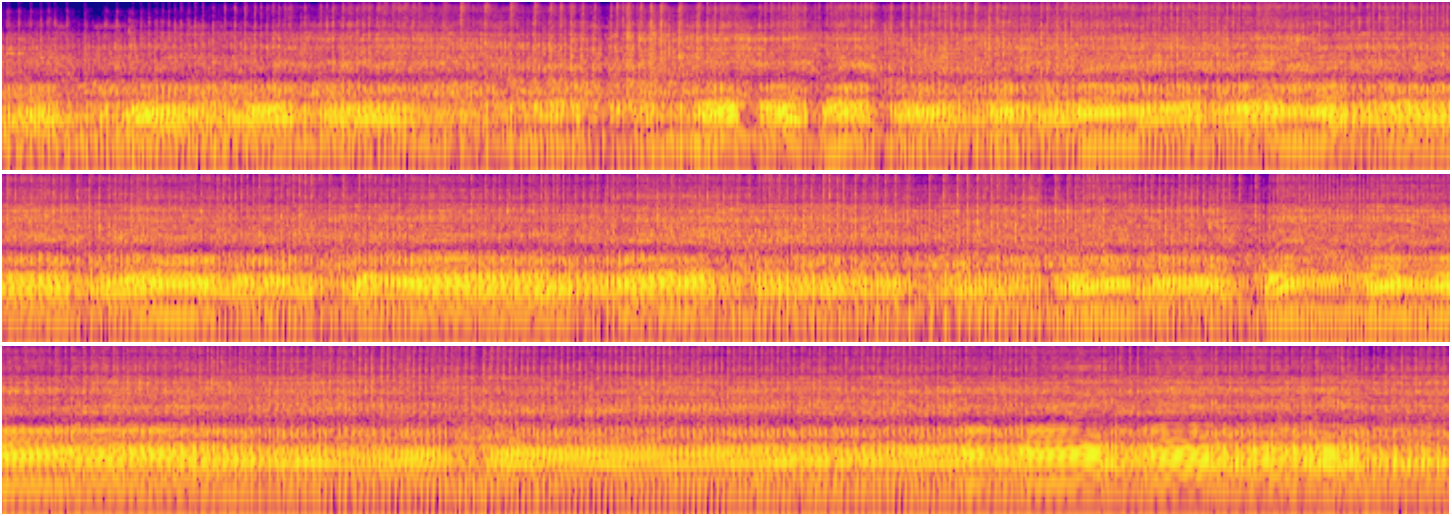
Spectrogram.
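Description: Husqvarna dirt bike engine running as it is ridden along a narrow, rough trail, its revs rising and falling with the throttle, with a few brief dips where the throttle is rolled off.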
